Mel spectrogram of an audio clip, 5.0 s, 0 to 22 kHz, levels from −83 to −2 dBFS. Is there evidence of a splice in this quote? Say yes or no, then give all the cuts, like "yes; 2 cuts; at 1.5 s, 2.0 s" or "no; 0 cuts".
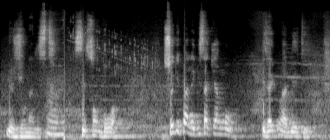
yes; 1 cut; at 1.0 s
